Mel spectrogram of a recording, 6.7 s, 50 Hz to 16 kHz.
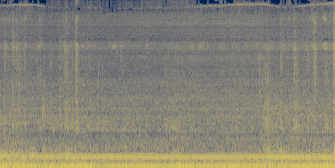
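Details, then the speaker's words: Old 140 digger diesel (10K hours) warmed up to temperature, digging under load; deep, steady even drone, no knocks or misses, pulling strongly with bags of power, better than ever. Normal running under load. "Anyway, that's it, warmed up to temperature, and she's gone like a sewing machine."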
